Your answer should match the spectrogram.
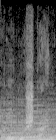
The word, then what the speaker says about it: Regenstein: Indeed, many decades have passed since the curse upon poor Rigenstein came down. That's how you pronounce that. Not very German.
